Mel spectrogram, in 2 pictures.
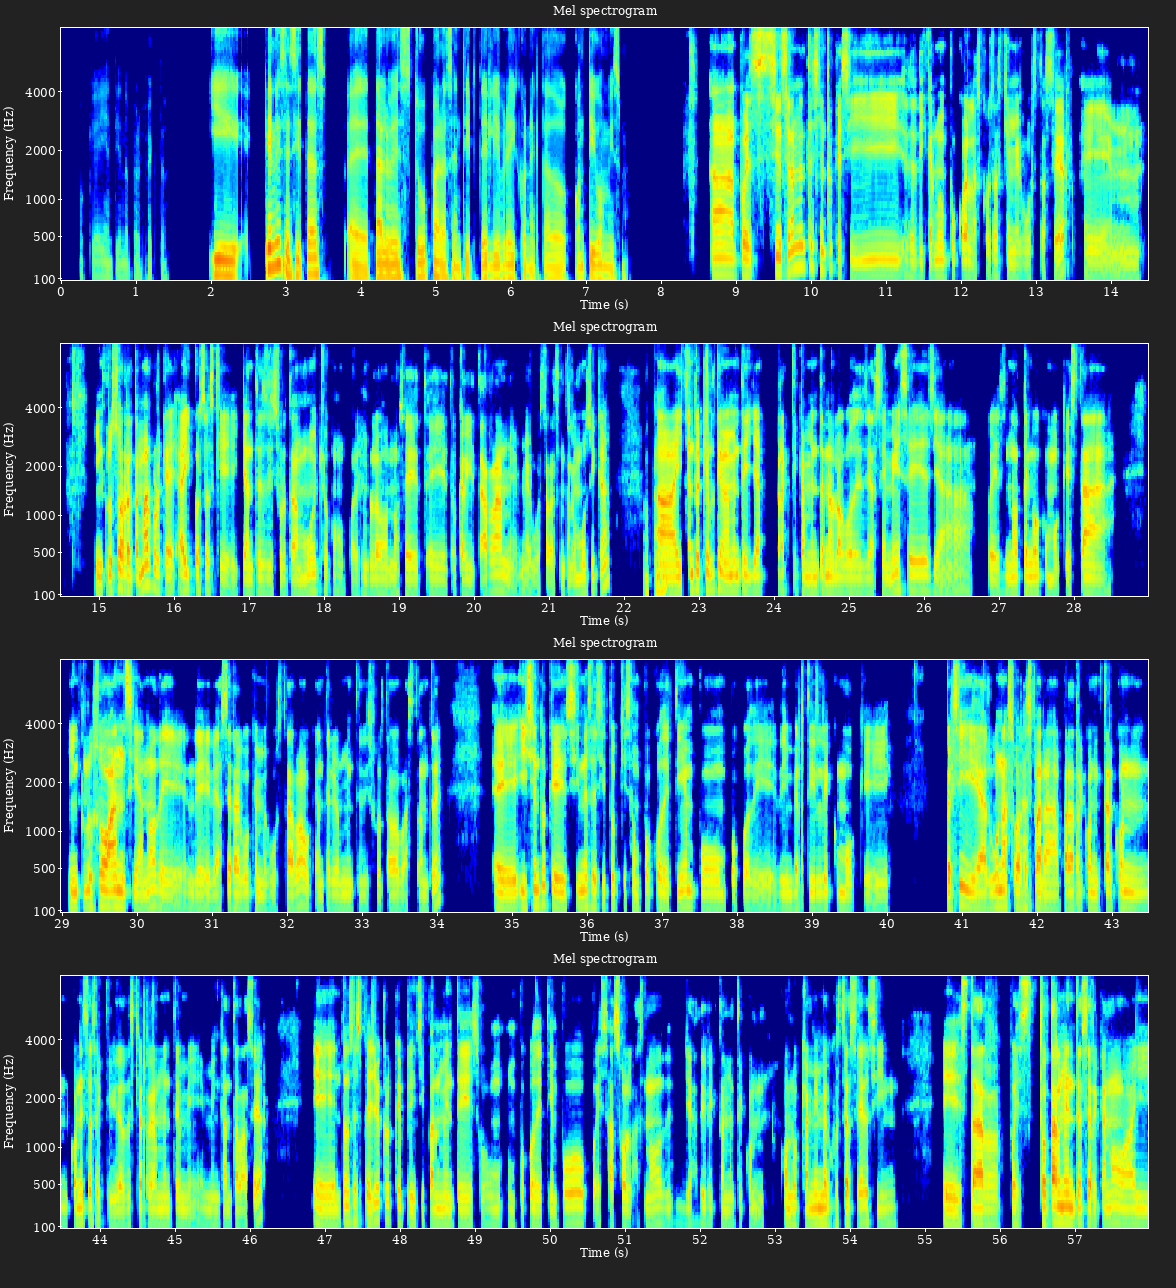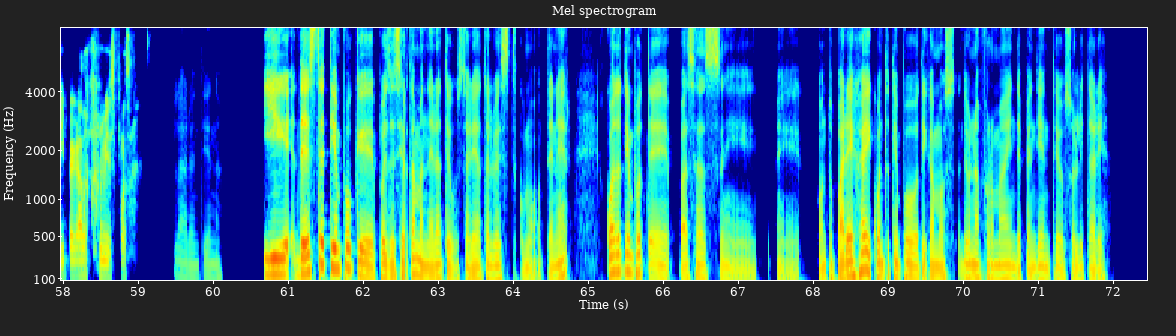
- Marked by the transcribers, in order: other background noise; laughing while speaking: "horas"; laughing while speaking: "con"
- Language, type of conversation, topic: Spanish, advice, ¿Cómo puedo equilibrar mi independencia con la cercanía en una relación?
